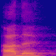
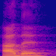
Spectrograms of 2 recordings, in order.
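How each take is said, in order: No difference in how they are said.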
